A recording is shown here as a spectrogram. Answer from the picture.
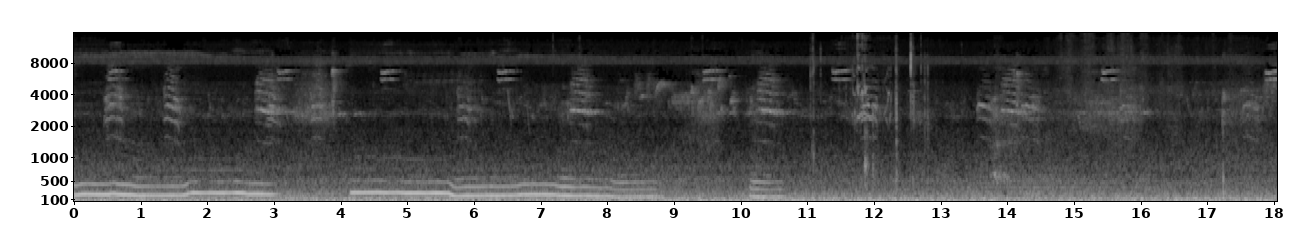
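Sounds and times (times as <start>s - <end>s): low background rumble: 0.0s - 18.0s
low pitched hum: 0.0s - 18.0s
small birds chirping: 0.0s - 18.0s.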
